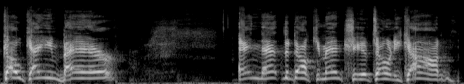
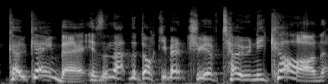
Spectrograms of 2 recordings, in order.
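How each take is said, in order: First: It is read in a put-on voice. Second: It is read in a natural voice.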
